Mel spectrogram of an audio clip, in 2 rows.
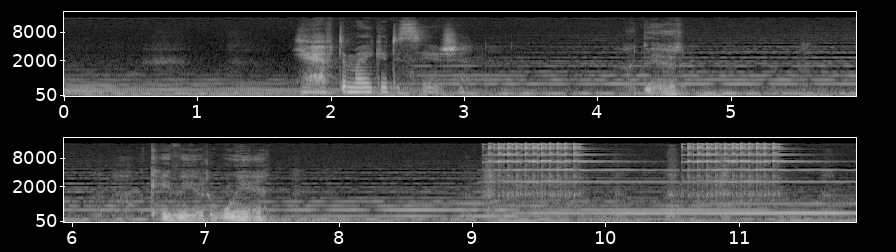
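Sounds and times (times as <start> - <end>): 
music: 0.0 - 11.8
speech: 1.8 - 3.2, 4.4 - 4.8, 6.6 - 7.6
telephone bell ringing: 9.0 - 11.8.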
